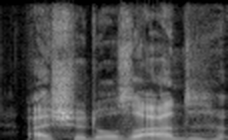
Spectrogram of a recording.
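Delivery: voice cracking mid-phrase. Wrapping up a promo for a gold making guide, adding one more note; voice crack. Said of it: "voice crack, kind of".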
